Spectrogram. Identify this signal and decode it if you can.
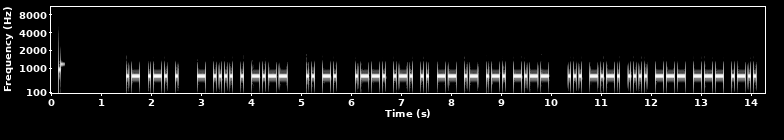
Morse code, heard as a keyed tone, about 22 wpm, 700 Hz. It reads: ARE THEY IN PRIMARY SCHOOL
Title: Sentences from Top 1000 Words - Review Part 5 - 22wpm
